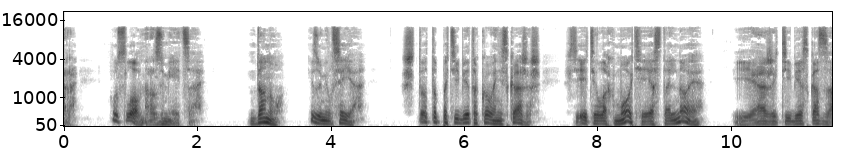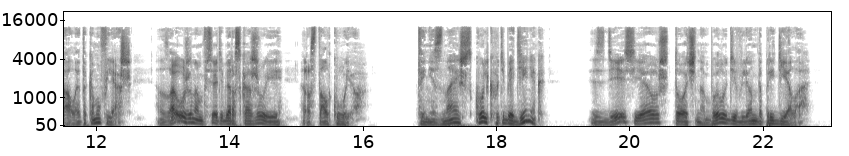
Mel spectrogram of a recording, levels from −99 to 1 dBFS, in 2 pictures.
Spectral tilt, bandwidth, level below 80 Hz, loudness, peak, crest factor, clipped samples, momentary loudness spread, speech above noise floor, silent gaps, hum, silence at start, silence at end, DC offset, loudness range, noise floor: -4 dB/octave; 13 kHz; -48 dBFS; -27 LUFS; -10 dBFS; 18 dB; under 0.1%; 12 LU; 48 dB; 3.55-3.60 s, 16.21-16.76 s; none; 0 s; 0.35 s; under 0.1%; 2 LU; -75 dBFS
